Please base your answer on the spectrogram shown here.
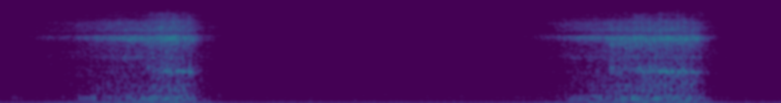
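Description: Two long, hissy snoring breaths about four seconds apart, with a quiet pause between, in a quiet room. Snoring.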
